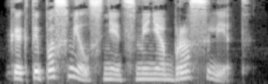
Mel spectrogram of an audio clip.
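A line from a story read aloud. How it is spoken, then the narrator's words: Hateful growling shout. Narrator (Russian): Перешел на рычащий ненавистью крик зеленоглазый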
